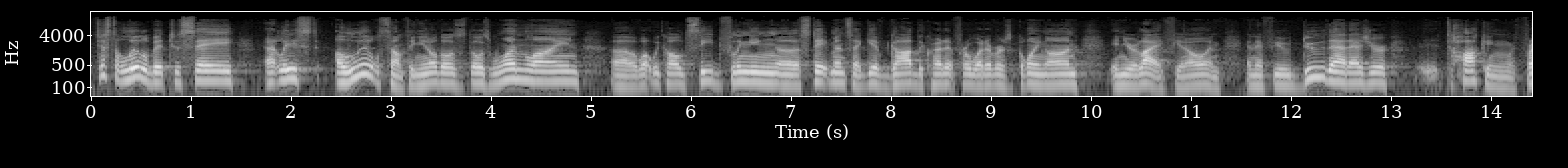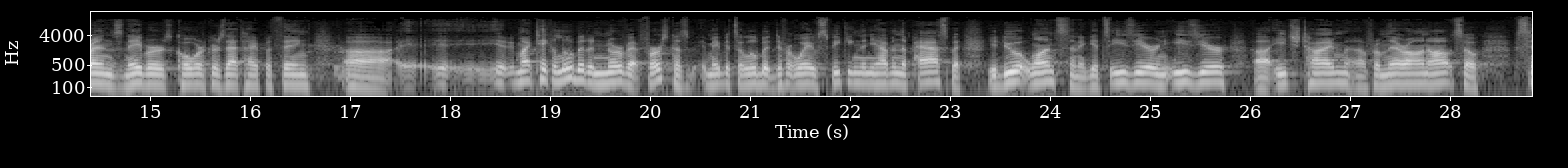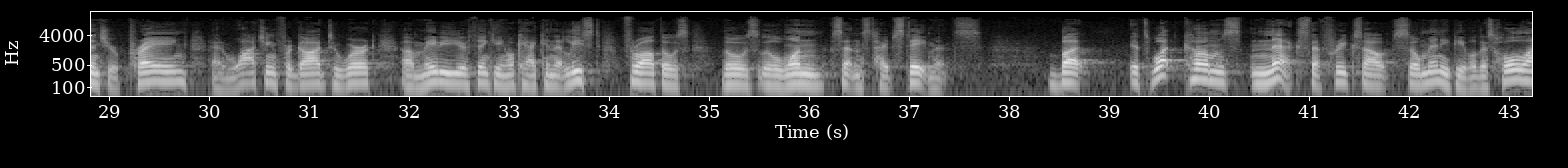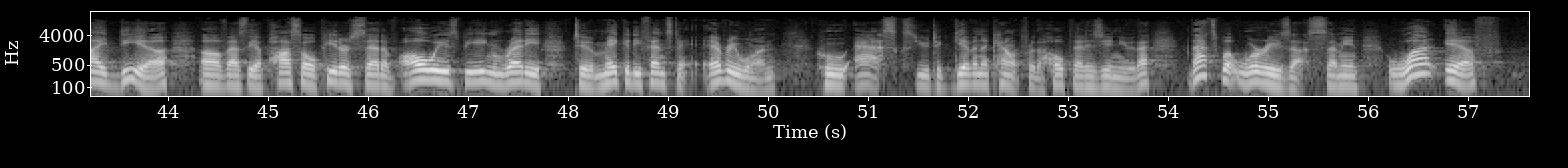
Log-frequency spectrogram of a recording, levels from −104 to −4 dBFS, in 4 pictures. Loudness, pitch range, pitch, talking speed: -28 LUFS, 130-150 Hz, 140 Hz, 195 wpm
